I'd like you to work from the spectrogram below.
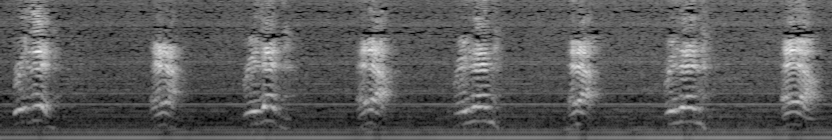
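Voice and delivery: rising on in, dropping on out; breathing coach cues. Real, not acted. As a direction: count the breaths like a trainer. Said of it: "coaching breathing cues".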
